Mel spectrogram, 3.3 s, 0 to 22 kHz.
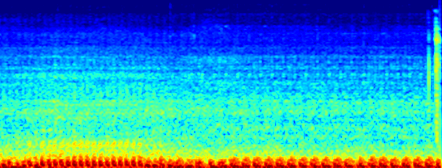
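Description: A 2023 Kawasaki Ninja 650 with an aftermarket exhaust runs loud and close, its engine throbbing in a steady low pulse. The tone shifts slightly partway through as the rhythm changes, and no voices are heard.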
